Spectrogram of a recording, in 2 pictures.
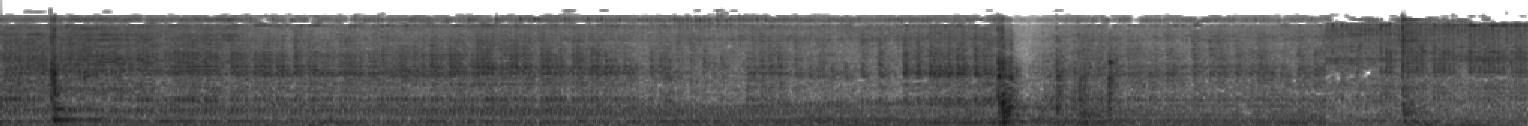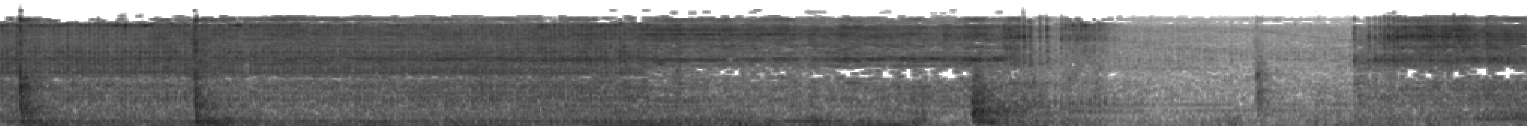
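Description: Rust being chipped and scraped off a ship's steel deck: a steady metallic rattle, broken by about six sharp knocks, that drops away for a second or so near the end.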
